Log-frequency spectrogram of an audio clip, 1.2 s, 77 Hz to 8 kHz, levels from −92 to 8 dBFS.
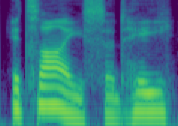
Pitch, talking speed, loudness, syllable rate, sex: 130 Hz, 200 wpm, -16 LUFS, 4.0 syllables/s, male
